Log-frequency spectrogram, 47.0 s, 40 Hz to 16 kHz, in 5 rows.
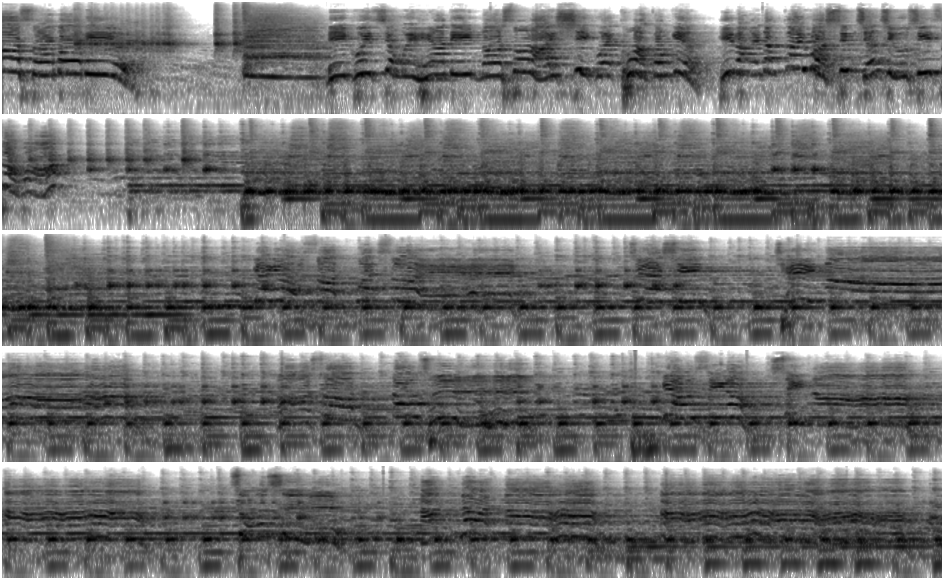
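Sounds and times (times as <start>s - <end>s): steady percussion beat: 0.0s - 4.0s, 9.4s - 47.0s
instrumental accompaniment: 0.1s - 4.4s, 9.2s - 47.0s
sustained melody: 10.6s - 47.0s
moving bass line: 11.8s - 47.0s
person singing opera aria: 21.3s - 30.0s, 30.8s - 33.8s, 34.7s - 47.0s.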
